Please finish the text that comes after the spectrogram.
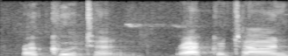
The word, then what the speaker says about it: Rakuten: But wasn't there an entire campaign about how to pronounce it? Rakuten. Does anybody remember that? They did. They had a Super Bowl ad. How do you pronounce Rakuten. it? Rakuten.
